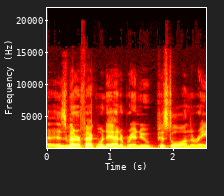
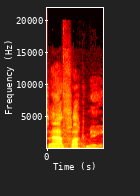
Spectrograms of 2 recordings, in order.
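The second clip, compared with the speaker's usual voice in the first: put-on Boston accent; 3 dB quieter, slower than usual. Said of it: "in my worst or best Boston accent".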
